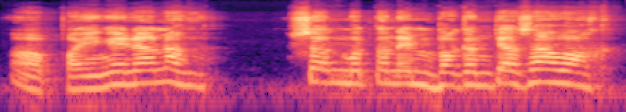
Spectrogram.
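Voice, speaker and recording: A woman's voice: mid-range voice, normal speed, gravelly, a bit bright, a little hiss or hum. A woman voicing an exasperated, skeptical, worried husband in a comic audio drama, with an Ilocano accent and grumbling complaints. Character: exasperated, skeptical husband worried about his sick wife.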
